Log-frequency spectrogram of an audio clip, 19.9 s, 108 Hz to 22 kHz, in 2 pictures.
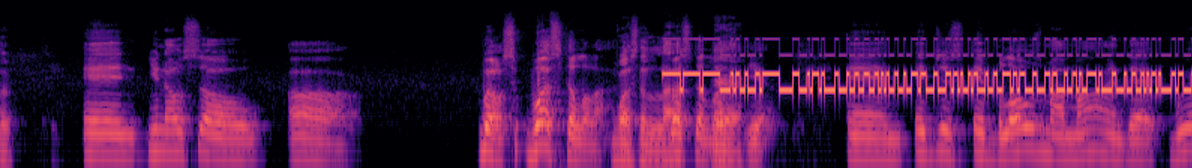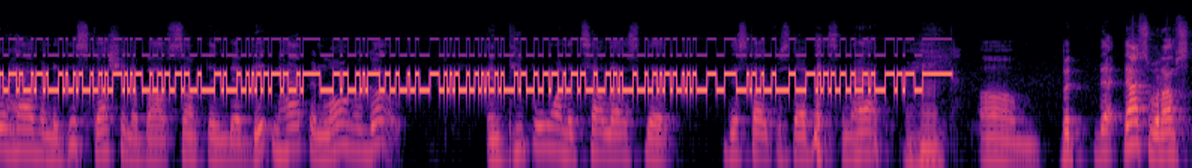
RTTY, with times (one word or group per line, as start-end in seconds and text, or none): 6.5-7.0 THE
7.1-8.1 ISLAND
8.3-8.8 CAN
9.0-9.3 BE
9.5-10.6 REACHED
10.8-11.1 BY
11.3-13.3 WATER-TAXI
13.4-13.7 OR
13.9-15.2 SEAPLANE
15.4-16.1 FROM
16.4-17.7 TOFINO.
